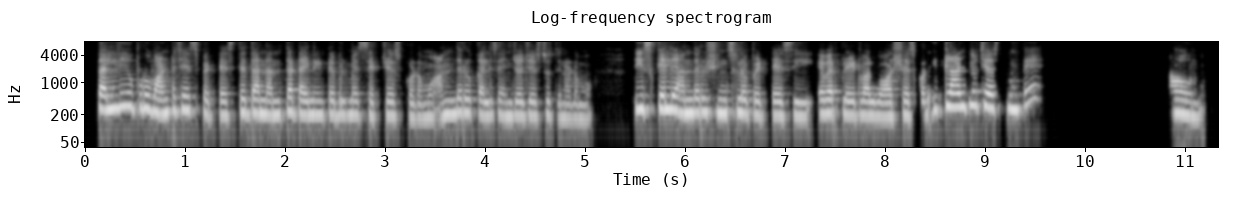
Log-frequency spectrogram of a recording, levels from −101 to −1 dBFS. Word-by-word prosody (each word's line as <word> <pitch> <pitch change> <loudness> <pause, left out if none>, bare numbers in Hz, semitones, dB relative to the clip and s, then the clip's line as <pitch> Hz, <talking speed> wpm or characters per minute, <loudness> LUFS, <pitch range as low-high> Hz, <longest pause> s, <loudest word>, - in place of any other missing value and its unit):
తల్లి 270 +2 +6
ఇప్పుడు 275 0 +1
వంట 220 +2 +3
చేసి 250 -1 -1
పెట్టేస్తే 195 +1 -4
దాన్ని 215 -2 +3
అంతా 200 +4 +1
డైనింగ్ 200 -1 0
టేబుల్ 200 0 -3
మీద 195 - -4
సెట్ 185 -1 -6
చేసుకోవడము, 180 -2 -6
అందరూ 220 +2 0
కలిసి 195 +1 -3
ఎంజాయ్ 190 0 -3
చేస్తూ 190 +2 -6
తినడము, 170 -1 -8 0.5
తీసుకెళ్లి 265 0 +4
అందరూ 225 +1 +2
షింక్స్‌లో 220 0 0
పెట్టేసి 190 0 -4 0.2
ఎవరి 215 0 +2
ప్లేట్ 195 -2 -2
వాళ్ళు 190 -1 +1
వాష్ 185 +1 0
చేసుకోవడం 195 +4 -4
ఇట్లాంటివి 300 +2 +5
చేసుకుంటే 275 +4 +2 1.5
అవును. 195 -4 0
205 Hz, 155 wpm, -22 LUFS, 190-250 Hz, 1.5 s, తల్లి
